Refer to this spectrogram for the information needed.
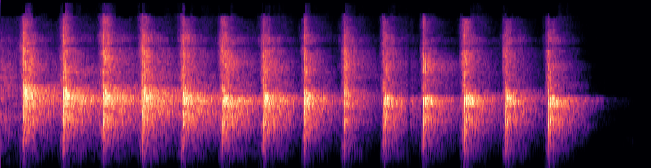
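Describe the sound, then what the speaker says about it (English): A group claps in unison, about a dozen loud, evenly spaced beats in a steady rhythm, each with a short room echo, before stopping cleanly into silence. "All right, let's clap it up."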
